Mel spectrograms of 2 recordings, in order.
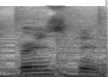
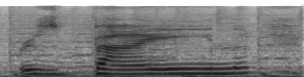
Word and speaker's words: Brisbane: you Americans are so strange right so you pronounce all right so you guys all know that my hometown is Brisbane right right it's not Brisbane or bris Bean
